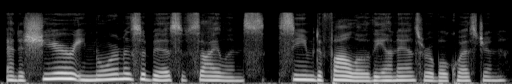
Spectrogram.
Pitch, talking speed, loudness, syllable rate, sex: 200 Hz, 150 wpm, -16 LUFS, 5.1 syllables/s, female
